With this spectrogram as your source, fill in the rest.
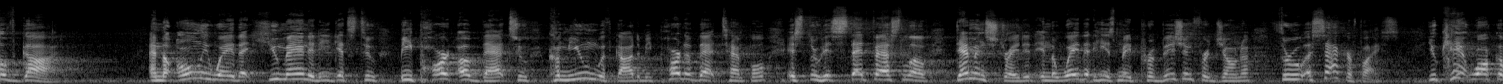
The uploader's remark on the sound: This message was delivered on September 18th 2022 at New City Fellowship: West End. At New City Fellowship: West End in St. Louis, MO.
